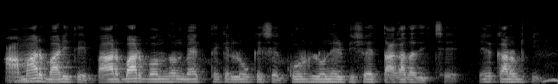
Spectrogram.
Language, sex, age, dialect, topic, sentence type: Bengali, male, 31-35, Northern/Varendri, banking, question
